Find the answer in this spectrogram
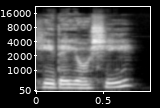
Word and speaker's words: Hideyoshi: Thus, a historical figure like Toyotomi Hideyoshi, Toyotomi.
